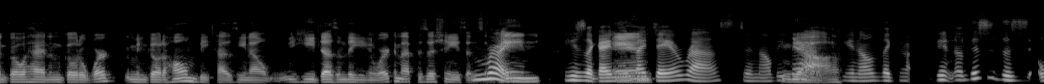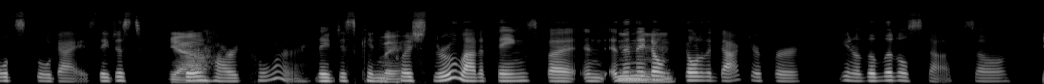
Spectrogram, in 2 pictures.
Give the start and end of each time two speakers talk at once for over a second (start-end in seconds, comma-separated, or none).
none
